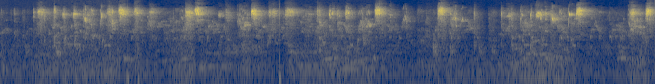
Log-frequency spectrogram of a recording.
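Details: Budgerigars, newly bought, chattering continuously in a high, busy warble of chirps and squeaks, with louder bursts roughly every second and no break across the whole stretch.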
